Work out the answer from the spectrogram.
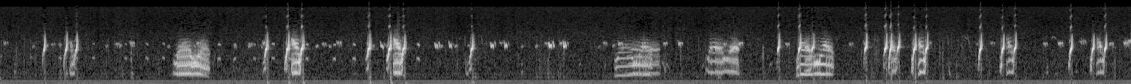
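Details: Pakistani quail heard for night-time hunting: rapid short high notes and snapping clicks at roughly one per second, interrupted by a few brief rough buzzy phrases, steady low hum throughout.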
